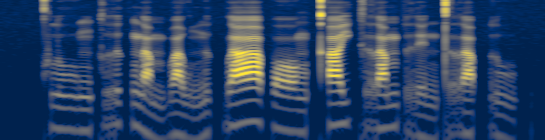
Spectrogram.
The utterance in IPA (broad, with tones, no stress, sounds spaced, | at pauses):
kʰ l uː˧ ŋ k r ɯ˥˩ k̚ n a˩˦ m b a˨˩ w n ɯ˦˥ k̚ l aː˥˩ p ɔː˧ ŋ kʰ a˥˩ j k r a˥˩ m p r e˩˦ n t r a˦˥ p̚ r u˨˩ ʔ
